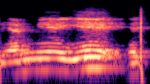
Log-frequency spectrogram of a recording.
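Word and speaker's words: माहात्म्यम्: Sometimes it is difficult to pronounce the word Mahatmyam. It is MAAHAATMA, as it is done correctly in the transliteration. So Mahatmyam, Chaturtha Adhyaye, because of Sandhi it is then Chaturtha Adhyaya, Uchyate.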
